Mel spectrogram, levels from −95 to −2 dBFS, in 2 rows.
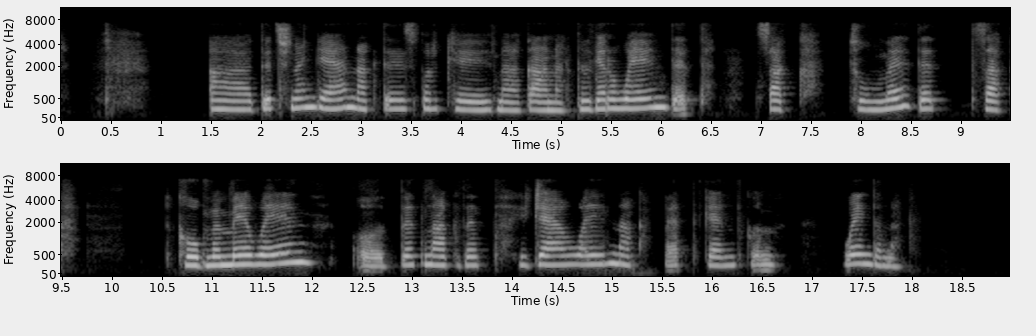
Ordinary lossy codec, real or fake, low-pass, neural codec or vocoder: MP3, 64 kbps; fake; 7.2 kHz; codec, 16 kHz, 6 kbps, DAC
